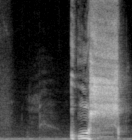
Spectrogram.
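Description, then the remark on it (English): A single voice imitates a honking sound: a short, throaty voiced burst that breaks into a loud, breathy hiss lasting under a second, with no other sounds around it. “Honking sound.”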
